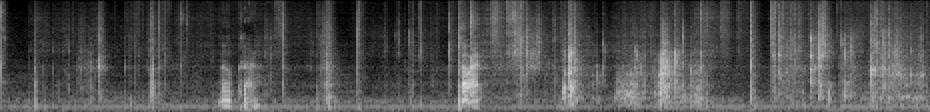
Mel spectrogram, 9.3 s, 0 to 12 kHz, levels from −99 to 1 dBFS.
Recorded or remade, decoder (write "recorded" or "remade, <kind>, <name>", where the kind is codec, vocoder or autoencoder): remade, codec, SNAC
